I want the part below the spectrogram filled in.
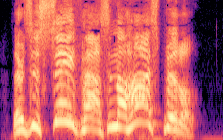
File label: world hospital, player survivor voice biker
